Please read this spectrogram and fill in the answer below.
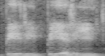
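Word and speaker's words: Beriberi: Das heißt nicht Badi Badi, sondern Beri Beri, die Krankheit.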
